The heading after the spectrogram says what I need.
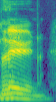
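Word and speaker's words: Mün: from the start off it's pronounced moon it's Moon it only has the the uml is only ever shown on that that's enough it's Moon just spelled differently it was clearly what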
